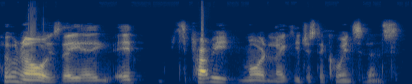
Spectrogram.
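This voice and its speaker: A man's voice: mid-range voice, sing-song, moderate pace, a little mellow. Casual male podcast co-host, slightly dull sound. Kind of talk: casual chat.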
